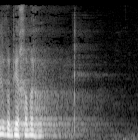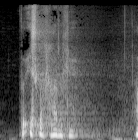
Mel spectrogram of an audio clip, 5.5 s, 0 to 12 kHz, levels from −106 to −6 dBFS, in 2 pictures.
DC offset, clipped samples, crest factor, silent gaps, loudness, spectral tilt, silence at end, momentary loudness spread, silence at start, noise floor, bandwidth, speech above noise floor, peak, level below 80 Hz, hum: under 0.1%; under 0.1%; 20 dB; none; -19 LUFS; -6.5 dB/octave; 0 s; 20 LU; 0 s; -66 dBFS; 11 kHz; 48 dB; -2 dBFS; -58 dBFS; none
